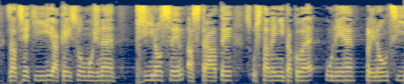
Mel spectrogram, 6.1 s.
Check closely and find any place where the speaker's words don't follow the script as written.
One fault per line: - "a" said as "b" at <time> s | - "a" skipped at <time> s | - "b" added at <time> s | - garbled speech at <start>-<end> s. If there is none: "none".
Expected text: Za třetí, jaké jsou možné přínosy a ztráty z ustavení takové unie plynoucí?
none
